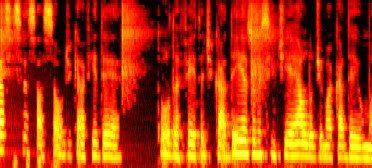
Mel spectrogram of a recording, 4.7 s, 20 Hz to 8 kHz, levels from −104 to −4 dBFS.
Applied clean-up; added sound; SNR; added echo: classical method spectral subtraction.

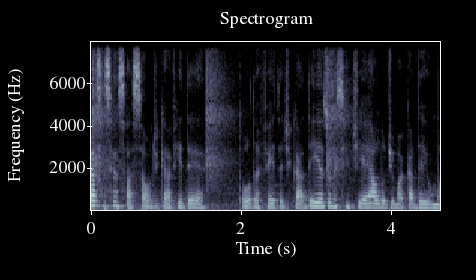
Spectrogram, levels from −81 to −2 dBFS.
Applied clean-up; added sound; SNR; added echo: none; Clapping; 18 dB; none.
